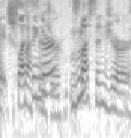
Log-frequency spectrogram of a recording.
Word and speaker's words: Schlessinger: Schlessinger.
